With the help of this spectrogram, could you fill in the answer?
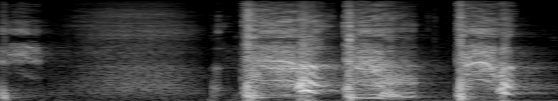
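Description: A person with asthma coughs three times in quick succession, harsh and loud, after a short audible intake of breath.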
